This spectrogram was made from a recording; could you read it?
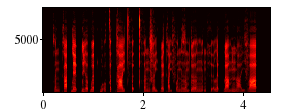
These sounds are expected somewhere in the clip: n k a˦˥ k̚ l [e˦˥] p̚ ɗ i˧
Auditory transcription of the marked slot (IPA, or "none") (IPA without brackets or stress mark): e˦˥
